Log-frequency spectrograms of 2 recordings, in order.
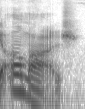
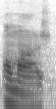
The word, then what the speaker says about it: homage: still some repair me homage why did I pronounce it like that it's homage you don't say you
